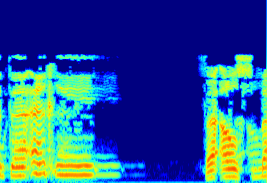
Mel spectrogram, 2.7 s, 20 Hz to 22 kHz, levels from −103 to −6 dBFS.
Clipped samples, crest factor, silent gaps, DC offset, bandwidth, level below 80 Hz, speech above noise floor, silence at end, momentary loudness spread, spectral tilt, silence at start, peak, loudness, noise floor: under 0.1%; 20 dB; none; under 0.1%; 6.6 kHz; -72 dBFS; 60 dB; 0 s; 11 LU; -2.5 dB/octave; 0 s; -10 dBFS; -27 LUFS; -87 dBFS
